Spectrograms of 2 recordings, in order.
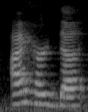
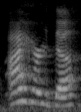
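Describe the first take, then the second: No difference in how they are said.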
